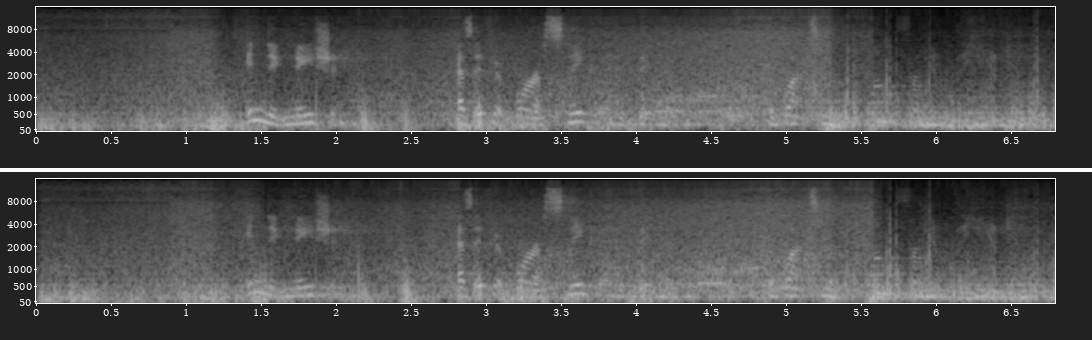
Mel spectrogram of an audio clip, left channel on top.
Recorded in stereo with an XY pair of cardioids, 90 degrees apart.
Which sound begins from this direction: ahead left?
A woman speaking, at 1.2 s.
